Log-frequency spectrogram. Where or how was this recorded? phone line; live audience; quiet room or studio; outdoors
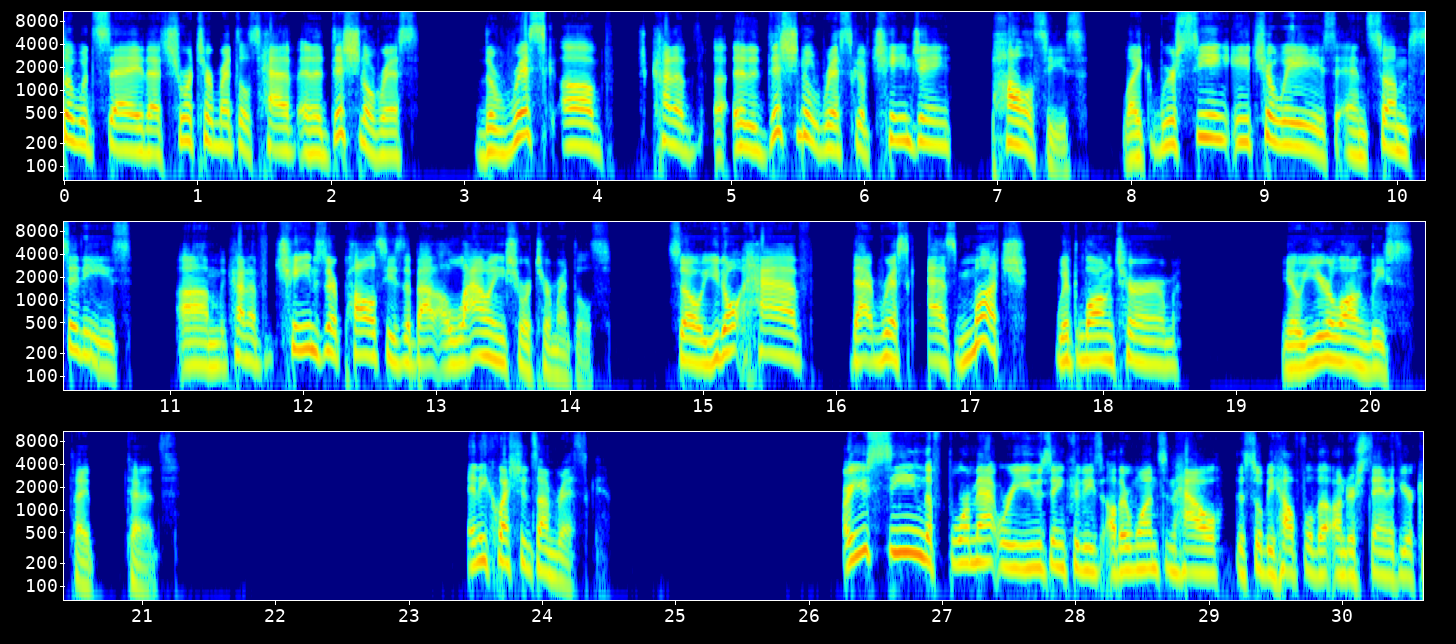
live audience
